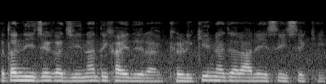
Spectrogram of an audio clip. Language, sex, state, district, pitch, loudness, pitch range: Hindi, male, Chhattisgarh, Bastar, 165 Hz, -18 LUFS, 155-180 Hz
